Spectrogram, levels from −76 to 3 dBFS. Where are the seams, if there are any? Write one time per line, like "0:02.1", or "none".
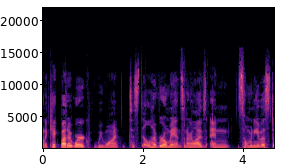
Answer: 0:01.0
